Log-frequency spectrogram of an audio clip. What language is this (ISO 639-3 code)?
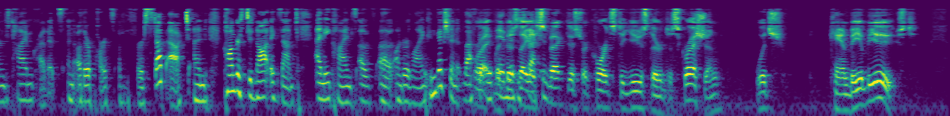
eng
